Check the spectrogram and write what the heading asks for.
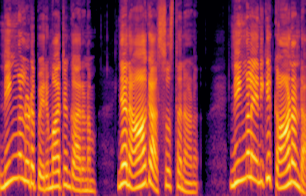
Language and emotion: Malayalam, angry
